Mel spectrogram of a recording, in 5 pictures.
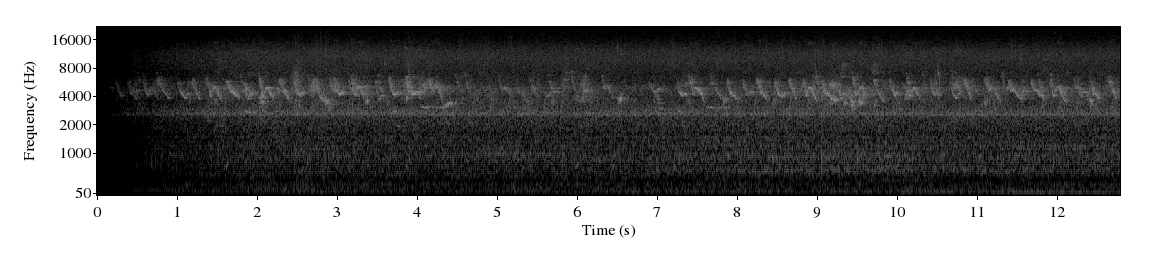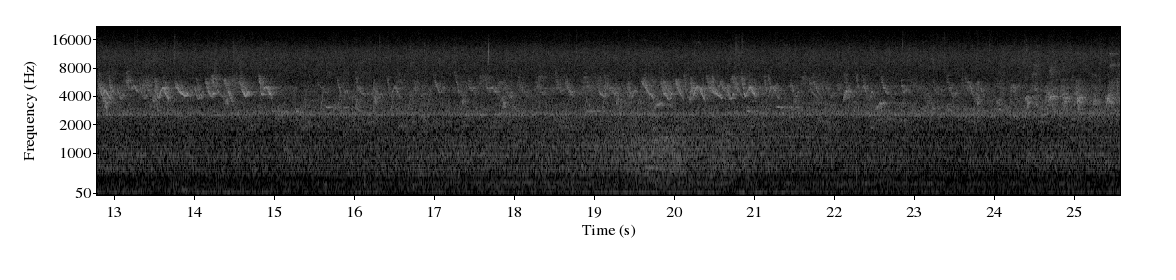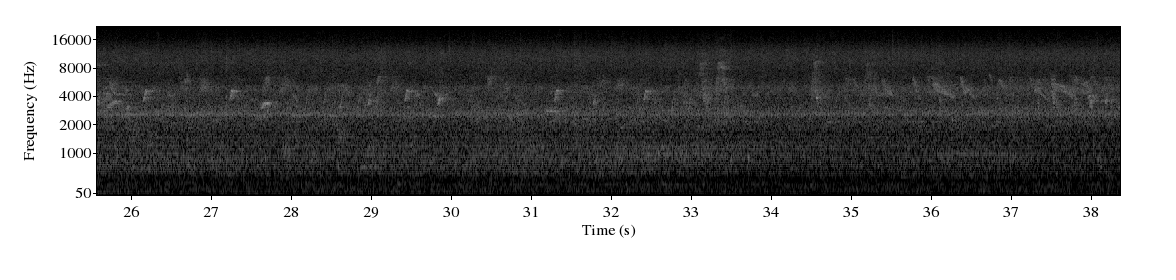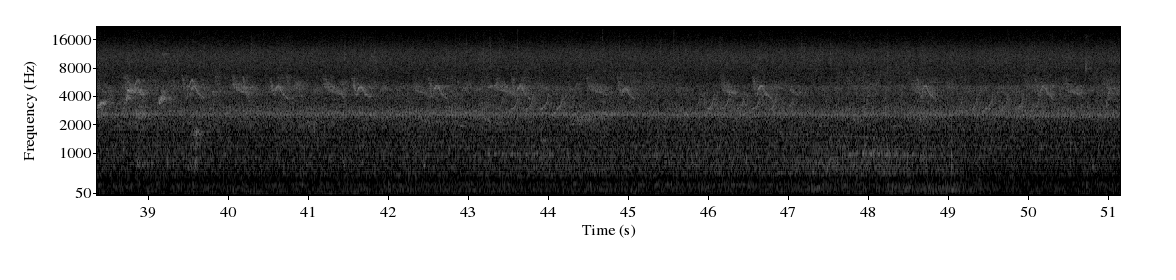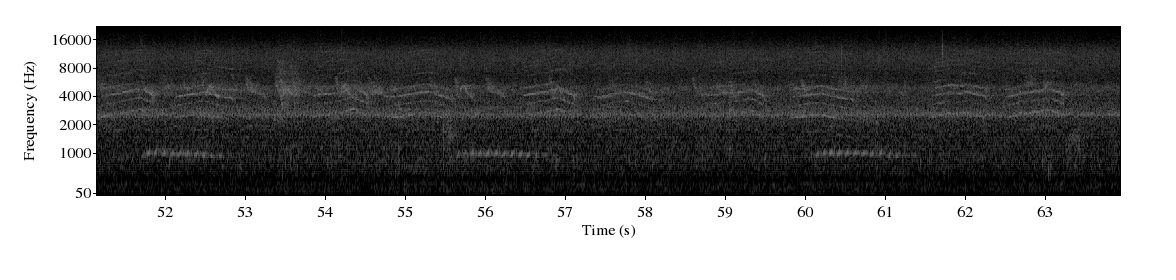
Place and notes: TaoMi Li., 桃米生態村 Puli Township - Early morning
Early morning, Bird calls, Frogs sound, Sound of insects
Zoom H2n MS+XY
